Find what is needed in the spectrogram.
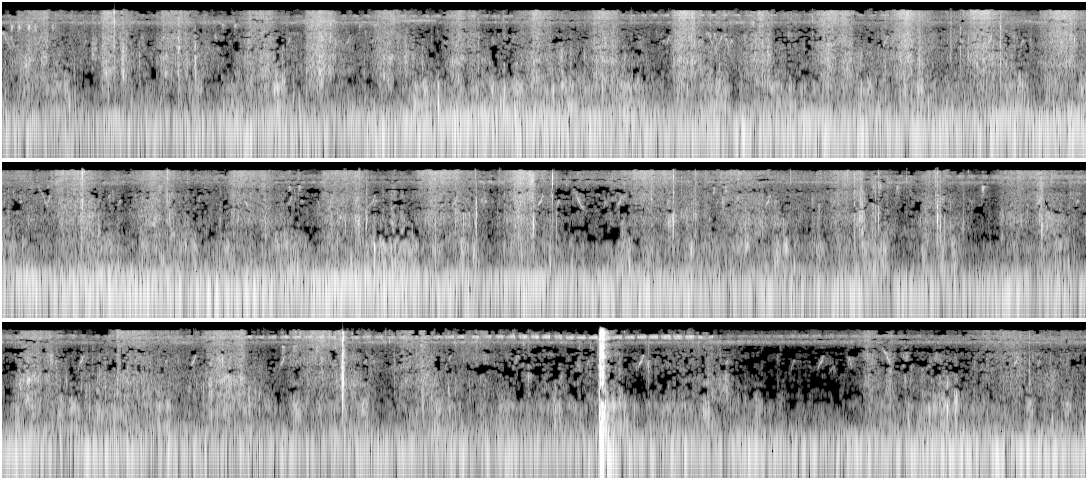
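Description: Footsteps swishing through tall wet grass at a steady walking pace, about one and a half steps a second, over a low steady hum. Two sharp clicks sound near the end.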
